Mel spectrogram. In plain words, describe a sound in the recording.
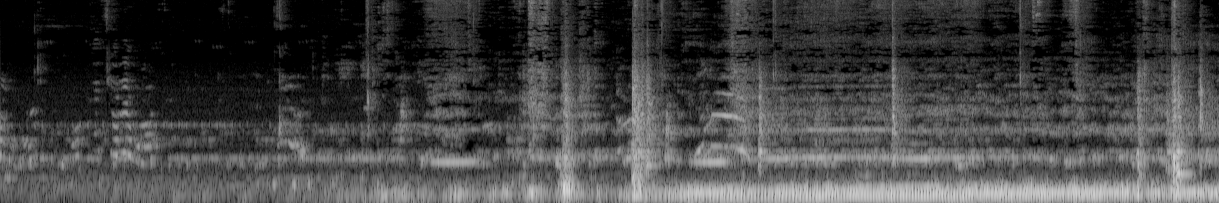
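A backhoe bucket scrapes and knocks into soil.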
